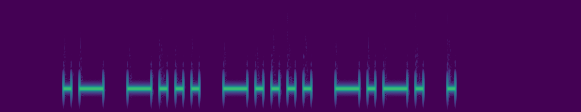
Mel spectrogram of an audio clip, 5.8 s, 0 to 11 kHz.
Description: Morse code, heard as a keyed tone, about 18 wpm, 700 Hz. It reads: AB6CE
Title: Speed Racing - USA 2x2 Call Signs 15wpm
